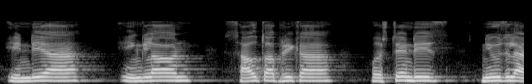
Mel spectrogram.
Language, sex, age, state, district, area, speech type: Odia, male, 45-60, Odisha, Dhenkanal, rural, spontaneous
